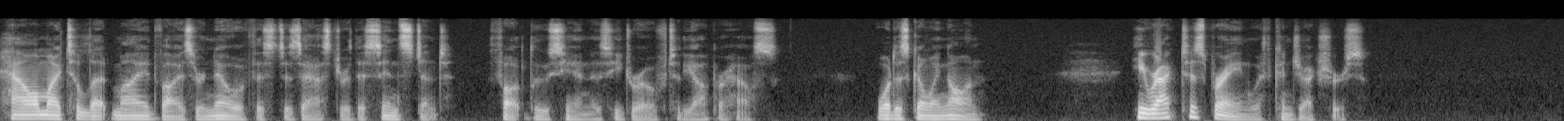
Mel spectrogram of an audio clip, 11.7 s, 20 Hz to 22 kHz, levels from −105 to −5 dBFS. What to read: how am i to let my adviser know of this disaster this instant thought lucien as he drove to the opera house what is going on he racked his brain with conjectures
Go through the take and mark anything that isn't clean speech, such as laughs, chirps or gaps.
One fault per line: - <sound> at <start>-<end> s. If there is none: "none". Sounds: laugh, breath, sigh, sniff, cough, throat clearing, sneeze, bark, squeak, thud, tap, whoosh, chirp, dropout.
none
